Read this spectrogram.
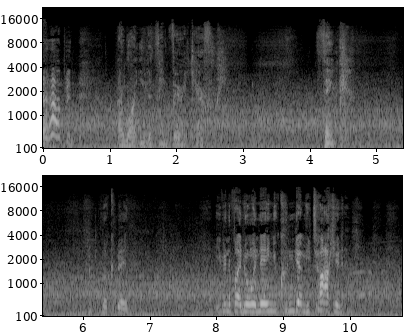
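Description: A man speaks in a low, calm, stern voice, close by.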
